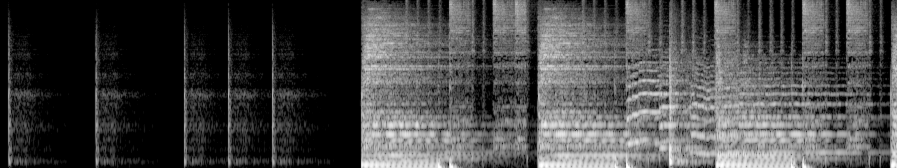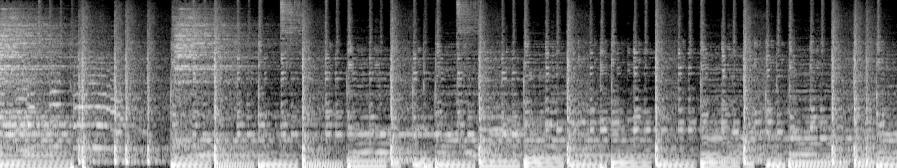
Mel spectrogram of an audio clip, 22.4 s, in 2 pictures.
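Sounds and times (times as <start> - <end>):
lead melody: 4.6 - 22.4.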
